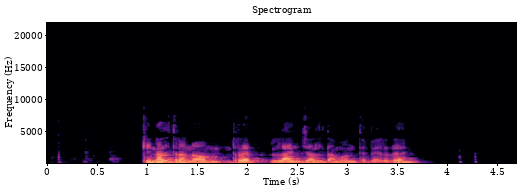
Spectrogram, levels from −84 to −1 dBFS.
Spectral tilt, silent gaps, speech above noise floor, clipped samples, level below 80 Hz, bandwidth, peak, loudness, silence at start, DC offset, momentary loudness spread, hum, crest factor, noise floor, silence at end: -10 dB/octave; none; 46 dB; under 0.1%; -70 dBFS; 6.4 kHz; -6 dBFS; -23 LUFS; 0.95 s; under 0.1%; 9 LU; none; 18 dB; -68 dBFS; 1 s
